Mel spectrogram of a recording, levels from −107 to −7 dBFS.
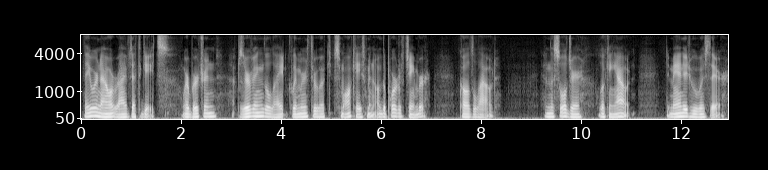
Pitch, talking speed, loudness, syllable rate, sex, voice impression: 110 Hz, 150 wpm, -20 LUFS, 5.2 syllables/s, male, very masculine, middle-aged, very thick, slightly relaxed, weak, very dark, very soft, very muffled, slightly fluent, raspy, slightly cool, intellectual, slightly refreshing, sincere, very calm, slightly friendly, slightly reassuring, very unique, elegant, slightly wild, sweet, lively, kind, slightly modest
